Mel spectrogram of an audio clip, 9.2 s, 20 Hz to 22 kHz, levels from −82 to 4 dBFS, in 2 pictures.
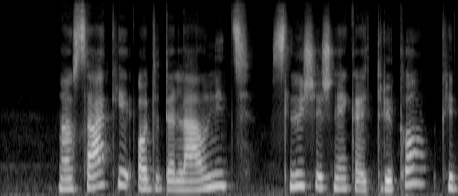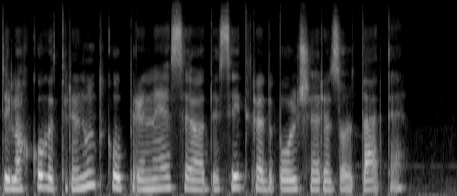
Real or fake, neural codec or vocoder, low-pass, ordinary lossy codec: fake; codec, 44.1 kHz, 2.6 kbps, SNAC; none; none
